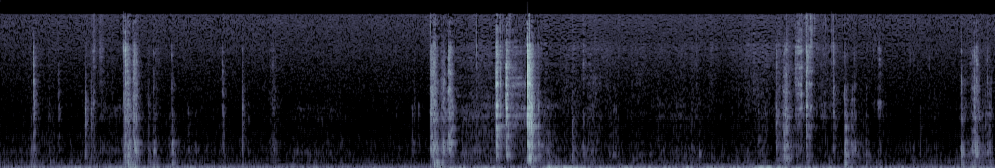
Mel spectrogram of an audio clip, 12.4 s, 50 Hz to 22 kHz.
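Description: Handling noise from an LCD control panel on 3D-printed PLA brackets being moved and fitted against a 3D printer's top frame rail. Scattered light clicks and rubs, with a louder flurry of clicks and knocks between about five and seven seconds in, over a steady low hum.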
